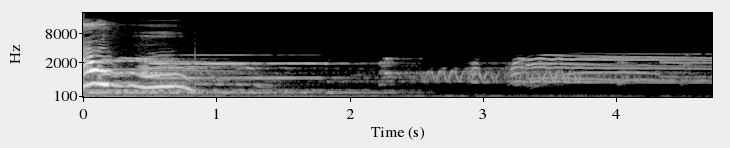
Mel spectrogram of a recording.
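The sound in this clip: Coyotes howl with a loud, wavering howl at the start that slides down in pitch, followed by quieter quavering, warbling calls that hold at a high pitch.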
